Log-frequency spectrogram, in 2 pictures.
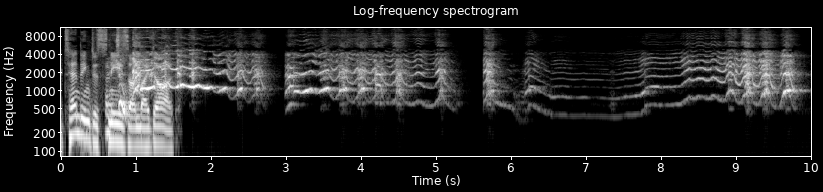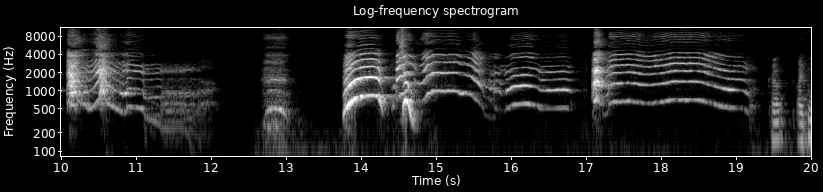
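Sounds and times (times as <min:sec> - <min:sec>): dog howling and yowling: 0:00.7 - 0:12.1, 0:13.8 - 0:19.4.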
